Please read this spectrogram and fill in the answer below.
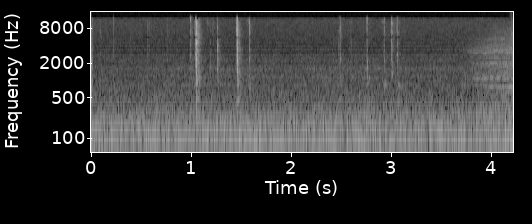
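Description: Keys tapped on a small white laptop keyboard: two sharp key clicks about a second in, then several lighter, irregular taps.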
